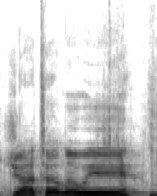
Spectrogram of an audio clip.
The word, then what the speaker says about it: Jatiluwih: Jatiluwih, Bali.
